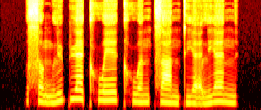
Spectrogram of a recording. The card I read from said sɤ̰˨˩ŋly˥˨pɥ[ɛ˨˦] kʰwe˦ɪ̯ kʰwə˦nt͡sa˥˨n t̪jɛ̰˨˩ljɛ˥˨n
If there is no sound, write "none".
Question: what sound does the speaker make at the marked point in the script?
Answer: ɛ˥˨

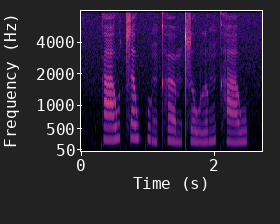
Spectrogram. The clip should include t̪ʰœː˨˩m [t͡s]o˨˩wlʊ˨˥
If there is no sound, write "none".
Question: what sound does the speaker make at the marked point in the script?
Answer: t͡s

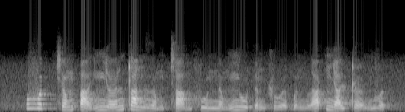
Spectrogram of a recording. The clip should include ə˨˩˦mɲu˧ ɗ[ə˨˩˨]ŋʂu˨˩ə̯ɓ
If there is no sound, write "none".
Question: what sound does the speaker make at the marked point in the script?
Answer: ə˨˩˨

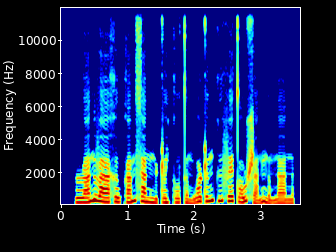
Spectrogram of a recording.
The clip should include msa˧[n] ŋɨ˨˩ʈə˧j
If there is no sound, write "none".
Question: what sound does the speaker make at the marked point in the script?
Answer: n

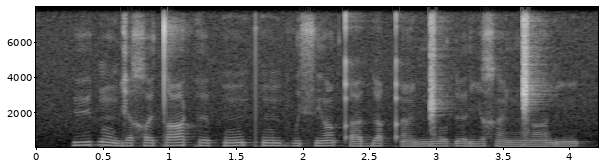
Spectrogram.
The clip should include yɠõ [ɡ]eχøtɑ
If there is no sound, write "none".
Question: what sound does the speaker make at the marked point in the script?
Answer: ɡ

